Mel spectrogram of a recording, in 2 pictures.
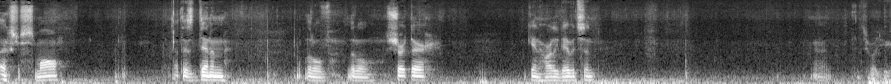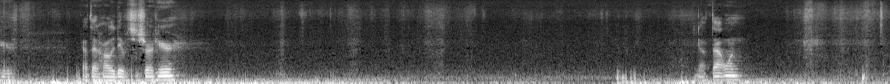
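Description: Clothing rustles as hands lift it in a cardboard box.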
